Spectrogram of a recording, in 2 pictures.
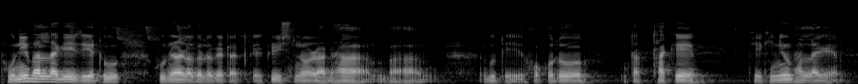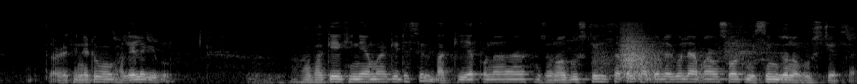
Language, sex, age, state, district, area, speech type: Assamese, male, 45-60, Assam, Nagaon, rural, spontaneous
